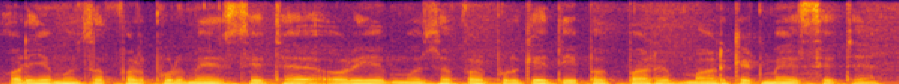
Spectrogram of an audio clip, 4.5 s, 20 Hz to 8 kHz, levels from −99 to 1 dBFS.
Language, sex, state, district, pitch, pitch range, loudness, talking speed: Hindi, male, Bihar, Muzaffarpur, 105 Hz, 105-110 Hz, -12 LUFS, 215 wpm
